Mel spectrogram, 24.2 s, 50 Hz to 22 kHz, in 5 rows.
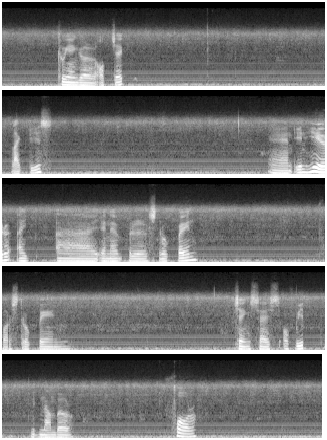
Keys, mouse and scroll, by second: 3.0 Delete, 3.6 click, 4.3-4.6 ctrl+scroll down 2, 4.8 ctrl+click, 5.4 ctrl+scroll up 2, 5.9 ctrl+middle click, 6.3 ctrl+scroll down 2, 6.8-7.9 ctrl+drag, 8.1 ctrl+scroll up 2, 9.0 ctrl+shift+g, 10.4 click, 11.8 click, 12.6 click, 13.9 click, 15.0 click, 21.0 4, 21.9 Return.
